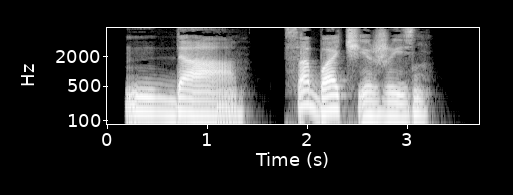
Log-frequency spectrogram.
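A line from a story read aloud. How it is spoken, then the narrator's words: Grumbling. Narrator (Russian): проворчал Бар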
